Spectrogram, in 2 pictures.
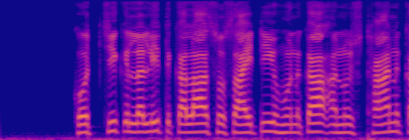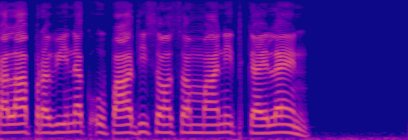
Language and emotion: Maithili, neutral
